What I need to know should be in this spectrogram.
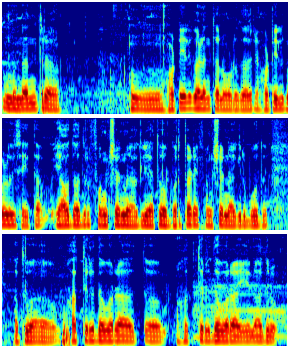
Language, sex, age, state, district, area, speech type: Kannada, male, 18-30, Karnataka, Uttara Kannada, rural, spontaneous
